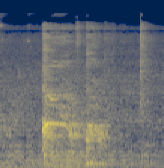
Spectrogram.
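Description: A person coughing twice, the first cough loud and sudden, followed by a sharp click near the end.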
